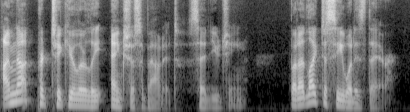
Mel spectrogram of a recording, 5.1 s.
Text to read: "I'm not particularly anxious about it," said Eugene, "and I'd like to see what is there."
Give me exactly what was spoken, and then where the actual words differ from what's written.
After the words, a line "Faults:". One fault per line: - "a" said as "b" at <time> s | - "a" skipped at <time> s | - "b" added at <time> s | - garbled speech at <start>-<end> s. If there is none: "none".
"I'm not particularly anxious about it," said Eugene, "but I'd like to see what is there."
Faults:
- "and" said as "but" at 3.6 s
